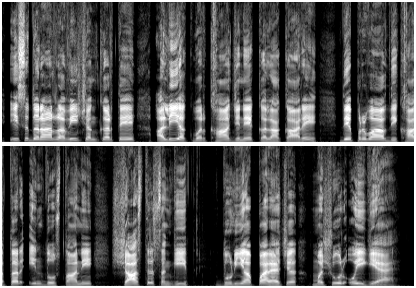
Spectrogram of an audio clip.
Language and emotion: Dogri, neutral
